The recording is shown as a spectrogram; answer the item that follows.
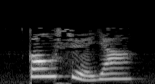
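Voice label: "高血压", Mandarin Chinese; hsk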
